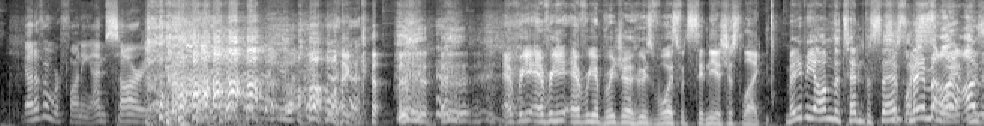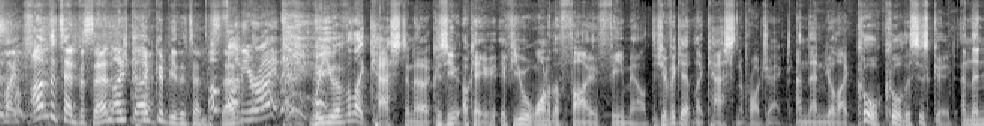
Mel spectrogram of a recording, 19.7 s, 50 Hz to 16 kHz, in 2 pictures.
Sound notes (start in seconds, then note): 1.5 laughing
